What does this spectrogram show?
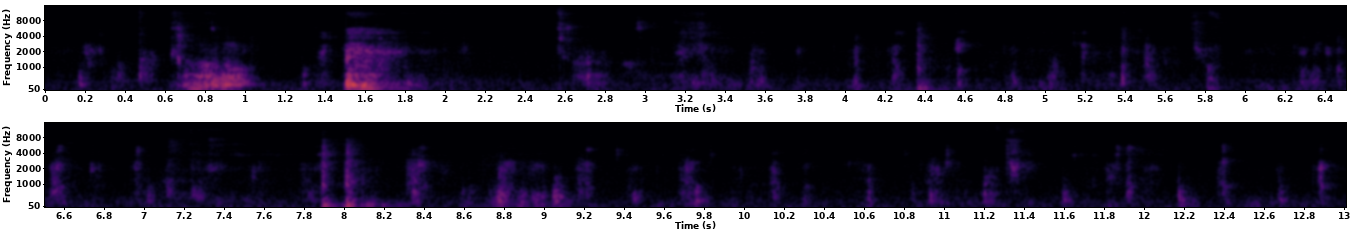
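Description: A person chewing food with the mouth, with small clicks and scrapes of wooden chopsticks against a plastic food container. Two louder sounds stand out about a second in.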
